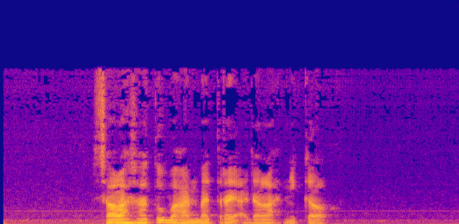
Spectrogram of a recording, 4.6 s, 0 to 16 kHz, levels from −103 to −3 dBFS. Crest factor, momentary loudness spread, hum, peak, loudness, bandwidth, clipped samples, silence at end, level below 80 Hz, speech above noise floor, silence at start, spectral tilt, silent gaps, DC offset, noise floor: 22 dB; 12 LU; none; 0 dBFS; -19 LUFS; 11.5 kHz; under 0.1%; 1.35 s; -48 dBFS; 35 dB; 0.05 s; -5.5 dB/octave; none; under 0.1%; -54 dBFS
